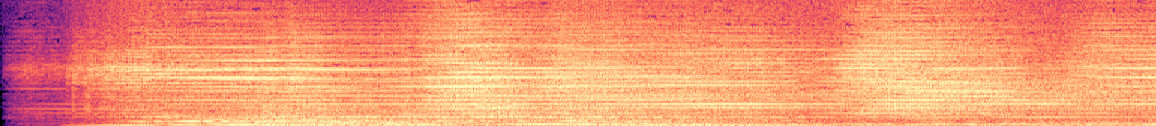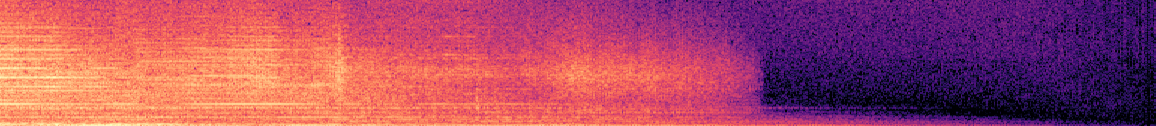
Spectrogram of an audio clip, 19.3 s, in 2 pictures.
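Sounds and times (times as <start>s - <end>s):
intense musical stinger: 0.9s - 15.8s.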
